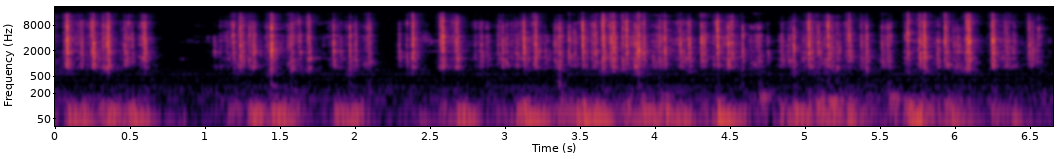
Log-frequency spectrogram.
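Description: A 60% mechanical keyboard with a black aluminium case, white and black ABS plastic keycaps and linear switches is typed on continuously with the fingertips of both hands. The result is a fast stream of bright, crisp clicks and taps with a light low thud beneath, broken by one brief pause near the start.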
